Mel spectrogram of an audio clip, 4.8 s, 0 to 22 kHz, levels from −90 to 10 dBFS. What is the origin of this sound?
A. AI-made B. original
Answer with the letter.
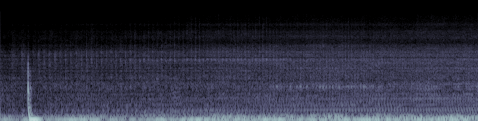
A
